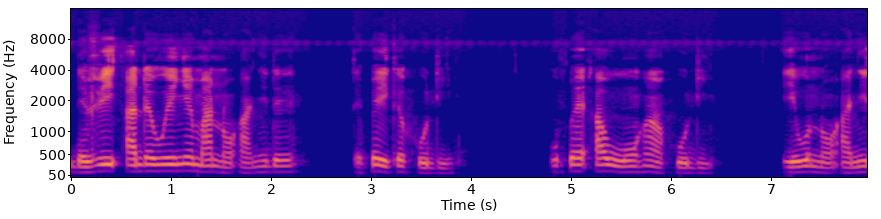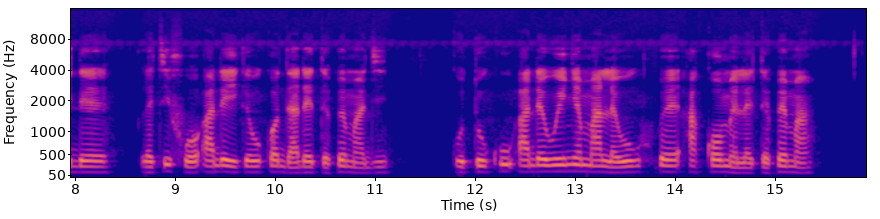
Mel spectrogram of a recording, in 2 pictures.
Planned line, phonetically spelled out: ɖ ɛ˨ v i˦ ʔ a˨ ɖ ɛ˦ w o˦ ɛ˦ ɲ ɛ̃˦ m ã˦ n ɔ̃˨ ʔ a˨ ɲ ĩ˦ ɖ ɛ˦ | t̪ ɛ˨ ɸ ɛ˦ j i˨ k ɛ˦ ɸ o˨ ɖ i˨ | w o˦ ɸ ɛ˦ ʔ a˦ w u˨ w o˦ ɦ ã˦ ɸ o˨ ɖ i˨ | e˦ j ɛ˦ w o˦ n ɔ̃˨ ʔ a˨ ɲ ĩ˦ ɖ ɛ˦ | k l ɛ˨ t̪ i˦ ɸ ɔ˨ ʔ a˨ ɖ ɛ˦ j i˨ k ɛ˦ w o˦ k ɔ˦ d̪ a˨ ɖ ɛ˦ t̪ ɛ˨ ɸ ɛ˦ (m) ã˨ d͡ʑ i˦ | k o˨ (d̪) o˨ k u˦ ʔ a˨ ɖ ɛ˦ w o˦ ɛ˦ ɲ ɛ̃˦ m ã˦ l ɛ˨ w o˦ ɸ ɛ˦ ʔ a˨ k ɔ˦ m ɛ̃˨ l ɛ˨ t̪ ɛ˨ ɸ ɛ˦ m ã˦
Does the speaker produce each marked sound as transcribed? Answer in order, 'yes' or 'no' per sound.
yes, no

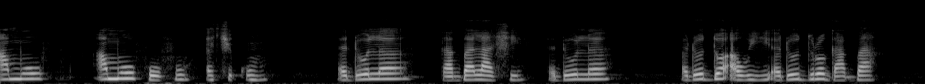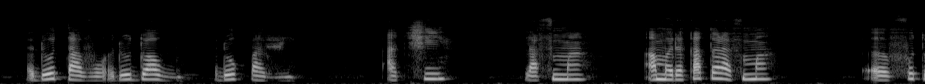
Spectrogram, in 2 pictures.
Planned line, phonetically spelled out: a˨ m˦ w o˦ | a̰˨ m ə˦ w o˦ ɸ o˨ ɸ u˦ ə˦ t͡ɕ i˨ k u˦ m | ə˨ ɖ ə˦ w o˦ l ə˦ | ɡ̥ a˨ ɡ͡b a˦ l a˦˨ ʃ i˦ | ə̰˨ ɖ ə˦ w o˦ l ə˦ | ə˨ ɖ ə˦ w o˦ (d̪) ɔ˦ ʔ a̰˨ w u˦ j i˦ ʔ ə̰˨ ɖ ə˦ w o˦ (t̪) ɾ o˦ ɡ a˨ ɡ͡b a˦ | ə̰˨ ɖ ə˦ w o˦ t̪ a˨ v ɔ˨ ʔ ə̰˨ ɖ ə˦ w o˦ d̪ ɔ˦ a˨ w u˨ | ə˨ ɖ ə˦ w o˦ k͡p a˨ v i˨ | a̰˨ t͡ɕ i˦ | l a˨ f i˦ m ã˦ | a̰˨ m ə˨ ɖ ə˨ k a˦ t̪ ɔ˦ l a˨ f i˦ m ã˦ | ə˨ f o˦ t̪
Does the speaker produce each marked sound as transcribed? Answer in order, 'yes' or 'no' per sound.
yes, no

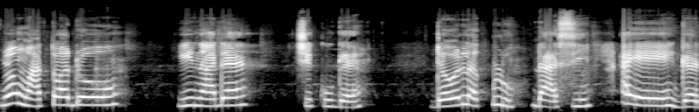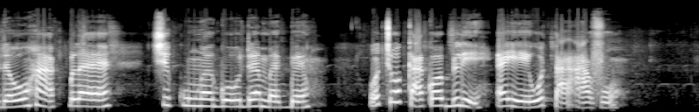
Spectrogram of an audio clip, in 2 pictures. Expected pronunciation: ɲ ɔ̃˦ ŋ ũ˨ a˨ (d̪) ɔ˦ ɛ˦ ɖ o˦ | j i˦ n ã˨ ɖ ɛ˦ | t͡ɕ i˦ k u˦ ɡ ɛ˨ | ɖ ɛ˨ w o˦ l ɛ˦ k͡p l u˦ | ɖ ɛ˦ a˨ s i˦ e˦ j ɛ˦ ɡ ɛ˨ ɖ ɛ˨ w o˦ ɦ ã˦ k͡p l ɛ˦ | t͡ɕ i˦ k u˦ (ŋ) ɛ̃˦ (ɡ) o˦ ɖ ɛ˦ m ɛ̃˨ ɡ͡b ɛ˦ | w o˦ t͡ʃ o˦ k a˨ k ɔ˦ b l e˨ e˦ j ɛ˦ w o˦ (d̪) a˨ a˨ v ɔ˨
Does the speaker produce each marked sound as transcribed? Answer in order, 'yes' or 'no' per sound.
no, yes, yes, no

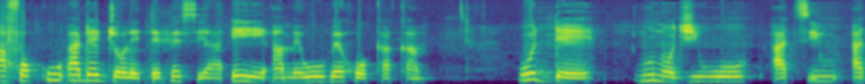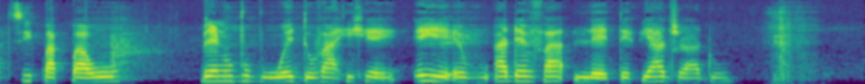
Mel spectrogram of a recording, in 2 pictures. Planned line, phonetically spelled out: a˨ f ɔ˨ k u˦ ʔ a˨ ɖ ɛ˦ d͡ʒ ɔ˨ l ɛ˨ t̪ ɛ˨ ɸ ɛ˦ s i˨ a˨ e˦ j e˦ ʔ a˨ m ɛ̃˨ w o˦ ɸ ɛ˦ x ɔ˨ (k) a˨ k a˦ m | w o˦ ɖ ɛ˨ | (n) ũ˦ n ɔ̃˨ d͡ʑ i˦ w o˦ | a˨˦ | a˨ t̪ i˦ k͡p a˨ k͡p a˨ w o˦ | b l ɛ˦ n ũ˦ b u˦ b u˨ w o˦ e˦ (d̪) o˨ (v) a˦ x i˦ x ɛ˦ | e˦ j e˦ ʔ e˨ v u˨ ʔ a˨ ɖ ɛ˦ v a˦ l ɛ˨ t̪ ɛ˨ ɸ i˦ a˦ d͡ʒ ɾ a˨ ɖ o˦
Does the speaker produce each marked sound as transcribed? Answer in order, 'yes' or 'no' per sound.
yes, yes, yes, yes

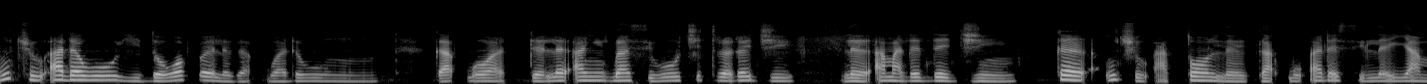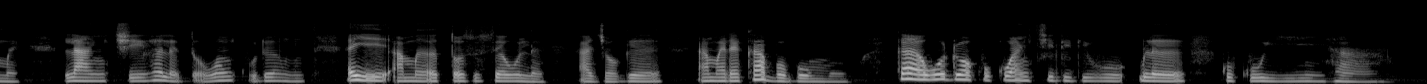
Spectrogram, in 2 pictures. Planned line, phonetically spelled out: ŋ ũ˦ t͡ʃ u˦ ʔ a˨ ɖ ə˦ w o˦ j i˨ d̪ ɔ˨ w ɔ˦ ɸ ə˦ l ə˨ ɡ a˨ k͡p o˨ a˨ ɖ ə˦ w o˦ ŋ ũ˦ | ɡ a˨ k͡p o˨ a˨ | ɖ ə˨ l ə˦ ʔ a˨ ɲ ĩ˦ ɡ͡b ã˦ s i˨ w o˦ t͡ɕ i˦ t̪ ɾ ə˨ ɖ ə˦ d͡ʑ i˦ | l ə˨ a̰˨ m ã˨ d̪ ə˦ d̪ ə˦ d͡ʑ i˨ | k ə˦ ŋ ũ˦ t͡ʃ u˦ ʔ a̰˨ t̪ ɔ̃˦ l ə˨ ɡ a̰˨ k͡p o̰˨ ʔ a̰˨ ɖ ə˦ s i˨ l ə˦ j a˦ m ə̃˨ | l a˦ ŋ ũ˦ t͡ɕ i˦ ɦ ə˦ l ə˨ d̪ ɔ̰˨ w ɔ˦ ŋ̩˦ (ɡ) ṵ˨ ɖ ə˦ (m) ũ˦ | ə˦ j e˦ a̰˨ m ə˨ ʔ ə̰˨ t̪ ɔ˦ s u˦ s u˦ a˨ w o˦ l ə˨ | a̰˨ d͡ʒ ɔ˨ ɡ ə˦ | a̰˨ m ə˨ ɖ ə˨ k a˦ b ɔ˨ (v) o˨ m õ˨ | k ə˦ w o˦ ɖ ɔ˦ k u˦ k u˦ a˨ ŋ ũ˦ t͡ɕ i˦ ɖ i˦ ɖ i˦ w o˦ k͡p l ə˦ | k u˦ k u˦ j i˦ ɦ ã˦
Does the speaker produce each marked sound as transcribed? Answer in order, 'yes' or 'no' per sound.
no, no, no

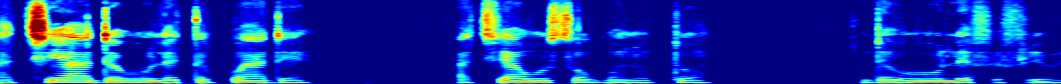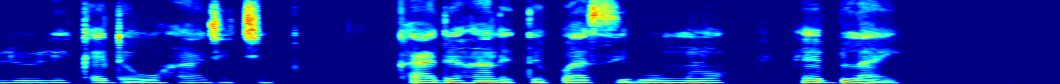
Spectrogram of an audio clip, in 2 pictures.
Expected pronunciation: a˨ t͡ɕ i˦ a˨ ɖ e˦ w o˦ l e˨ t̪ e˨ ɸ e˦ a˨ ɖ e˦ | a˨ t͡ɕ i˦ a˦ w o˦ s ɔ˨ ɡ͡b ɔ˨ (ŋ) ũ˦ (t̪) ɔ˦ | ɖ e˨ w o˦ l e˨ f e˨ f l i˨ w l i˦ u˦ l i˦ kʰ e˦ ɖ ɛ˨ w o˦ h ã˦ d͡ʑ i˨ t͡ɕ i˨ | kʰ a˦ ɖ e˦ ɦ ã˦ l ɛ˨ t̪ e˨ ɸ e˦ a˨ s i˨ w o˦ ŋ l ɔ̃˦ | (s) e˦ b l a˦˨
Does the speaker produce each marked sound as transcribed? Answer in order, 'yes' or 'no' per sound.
no, yes, no

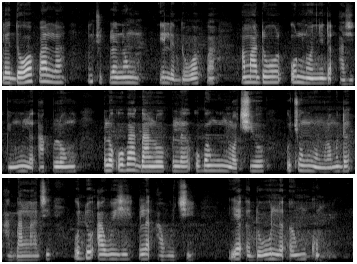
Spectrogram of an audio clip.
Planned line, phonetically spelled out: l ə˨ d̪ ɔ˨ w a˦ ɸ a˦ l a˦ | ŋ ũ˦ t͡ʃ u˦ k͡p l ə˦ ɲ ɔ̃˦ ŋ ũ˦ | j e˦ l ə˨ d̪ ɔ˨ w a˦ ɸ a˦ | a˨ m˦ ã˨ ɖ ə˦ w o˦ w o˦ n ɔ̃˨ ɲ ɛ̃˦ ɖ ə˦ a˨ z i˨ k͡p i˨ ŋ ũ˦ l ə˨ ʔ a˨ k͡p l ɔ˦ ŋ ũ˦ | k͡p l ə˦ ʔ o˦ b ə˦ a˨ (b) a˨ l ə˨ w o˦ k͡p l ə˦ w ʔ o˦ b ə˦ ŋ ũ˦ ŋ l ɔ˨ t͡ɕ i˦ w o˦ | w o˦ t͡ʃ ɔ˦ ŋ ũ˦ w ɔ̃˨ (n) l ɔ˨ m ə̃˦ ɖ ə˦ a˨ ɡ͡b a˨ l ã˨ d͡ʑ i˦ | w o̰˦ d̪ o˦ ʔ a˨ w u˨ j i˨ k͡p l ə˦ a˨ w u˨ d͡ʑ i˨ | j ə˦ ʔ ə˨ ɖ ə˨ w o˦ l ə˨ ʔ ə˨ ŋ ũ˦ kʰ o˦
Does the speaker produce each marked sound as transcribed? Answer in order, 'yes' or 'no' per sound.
no, no

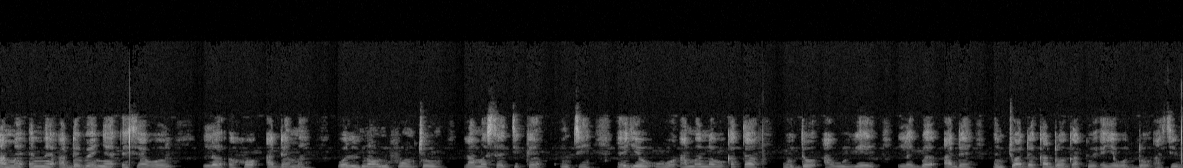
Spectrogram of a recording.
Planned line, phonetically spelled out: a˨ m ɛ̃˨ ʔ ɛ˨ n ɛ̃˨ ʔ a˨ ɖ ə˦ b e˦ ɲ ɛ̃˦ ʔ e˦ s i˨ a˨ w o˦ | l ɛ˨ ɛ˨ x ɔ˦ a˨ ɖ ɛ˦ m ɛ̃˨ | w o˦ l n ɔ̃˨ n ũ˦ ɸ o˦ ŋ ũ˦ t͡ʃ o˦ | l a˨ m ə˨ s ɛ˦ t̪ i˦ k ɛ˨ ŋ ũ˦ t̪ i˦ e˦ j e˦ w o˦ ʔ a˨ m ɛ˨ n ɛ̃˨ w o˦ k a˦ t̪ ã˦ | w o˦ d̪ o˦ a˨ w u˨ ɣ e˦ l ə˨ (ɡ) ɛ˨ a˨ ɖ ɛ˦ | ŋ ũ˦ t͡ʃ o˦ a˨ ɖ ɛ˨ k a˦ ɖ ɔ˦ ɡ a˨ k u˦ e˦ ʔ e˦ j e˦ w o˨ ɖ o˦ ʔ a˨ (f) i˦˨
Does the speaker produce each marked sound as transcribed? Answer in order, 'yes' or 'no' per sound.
no, no

